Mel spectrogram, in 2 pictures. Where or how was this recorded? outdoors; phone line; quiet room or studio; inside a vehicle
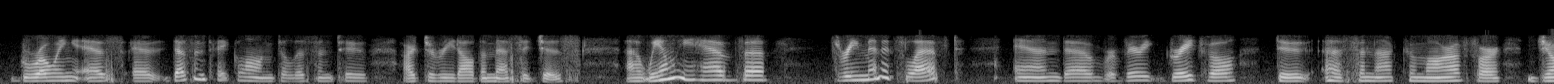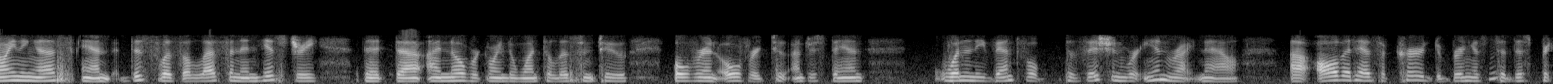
phone line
